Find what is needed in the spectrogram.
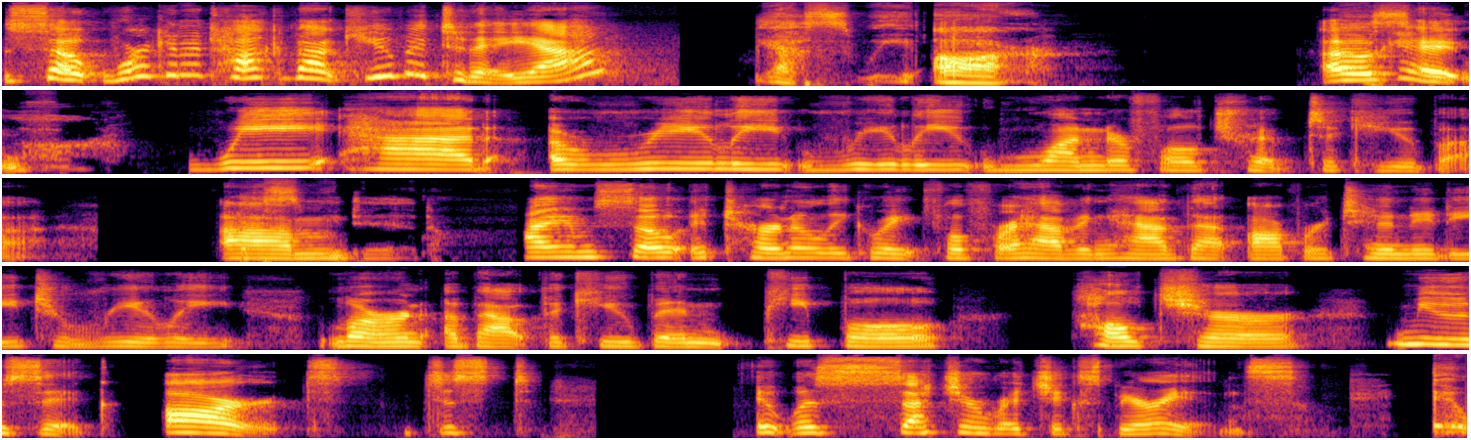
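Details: Adult woman speaking; normal voice.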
